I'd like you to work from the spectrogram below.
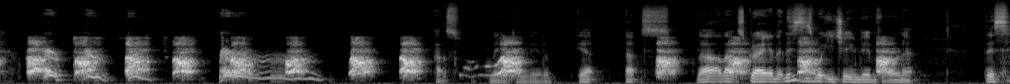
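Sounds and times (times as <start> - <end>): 
dog barking: 0.0 - 5.5, 6.5 - 9.1
speech: 4.5 - 10.0.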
